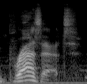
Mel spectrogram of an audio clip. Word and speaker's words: Braxat: and check out the braat at least how that's how I'm pronouncing it cuz X's are usually pronounced like Z's when uh they're not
